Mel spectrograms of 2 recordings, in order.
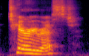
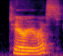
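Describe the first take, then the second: First: The name is said slowly, as two words. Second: The name is said fast, blending into one word.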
